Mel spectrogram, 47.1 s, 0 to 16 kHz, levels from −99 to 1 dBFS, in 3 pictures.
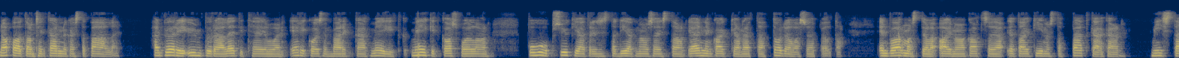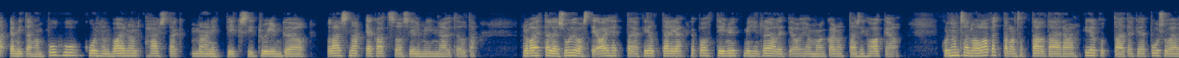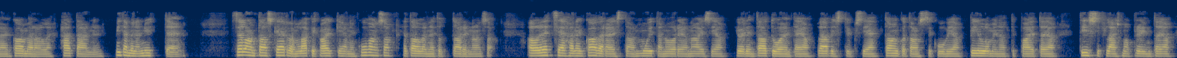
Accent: native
